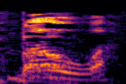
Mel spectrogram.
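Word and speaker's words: Bowe: Is it Bowie or Bo? – Bo.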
